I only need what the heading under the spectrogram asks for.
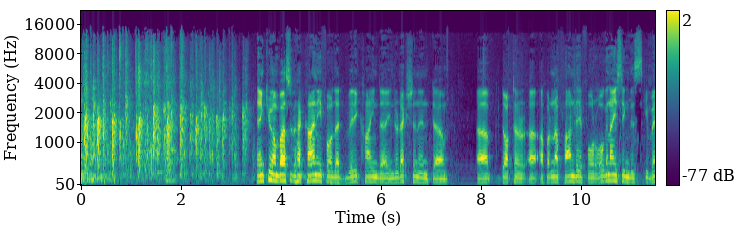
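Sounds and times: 
audience applause: 0.0 - 3.5
speech: 3.5 - 11.4.

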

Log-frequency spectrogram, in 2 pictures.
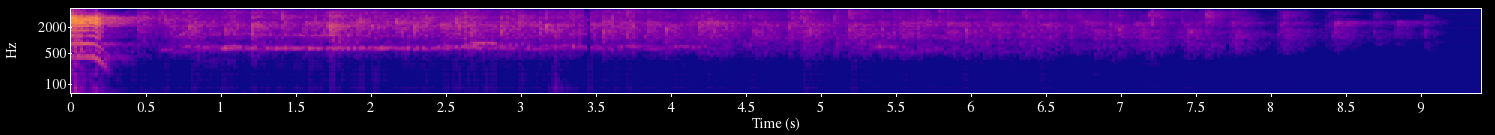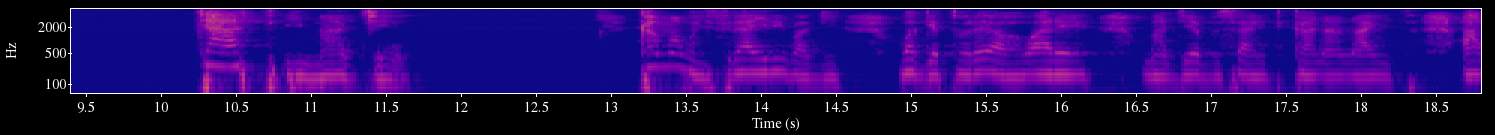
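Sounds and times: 
church congregation applauding during a Sunday service: 0.0 - 9.2
speech: 11.2 - 11.8, 13.4 - 18.7.

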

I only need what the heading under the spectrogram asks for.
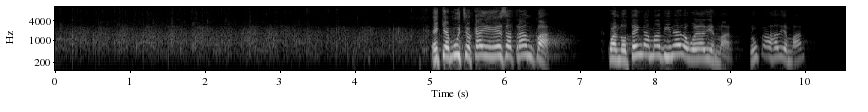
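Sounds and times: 
audience applause: 0.0 - 5.0
speech: 5.0 - 6.7, 7.4 - 10.5.

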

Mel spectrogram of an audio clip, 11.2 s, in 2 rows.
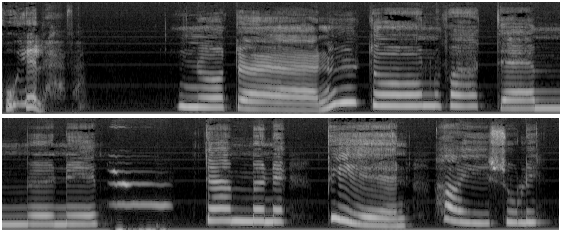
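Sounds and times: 
speech: 0.0 - 0.6, 1.8 - 6.9, 7.6 - 11.1
small cat meowing: 6.6 - 7.4.

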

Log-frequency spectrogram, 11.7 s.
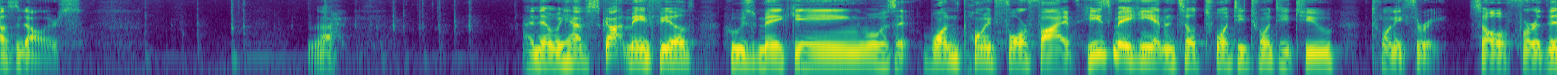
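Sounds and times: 
speech: 0.0 - 0.7, 2.3 - 2.6, 3.9 - 11.6
typing numbers on a computer keyboard: 1.0 - 4.0.

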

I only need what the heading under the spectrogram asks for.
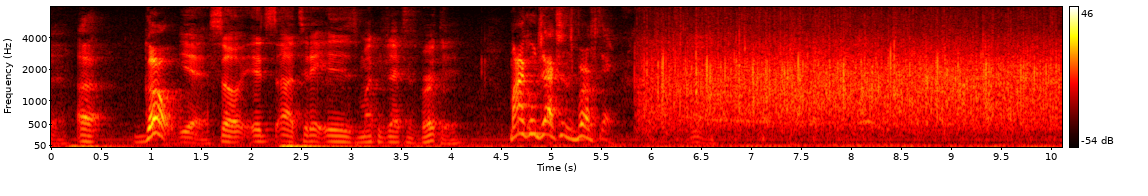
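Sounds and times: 
speech: 0.3 - 5.7
applause sound effect: 5.9 - 10.1.

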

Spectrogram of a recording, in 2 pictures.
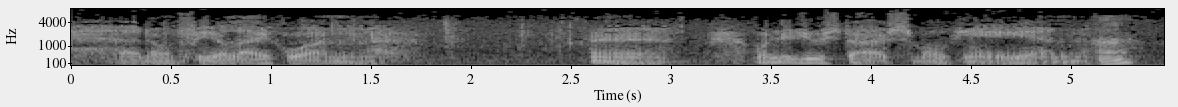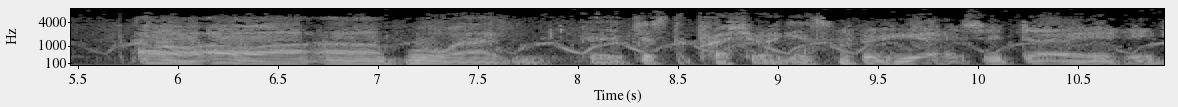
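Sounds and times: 
speech: 0.2 - 1.8, 2.6 - 10.9
ambulance siren: 5.1 - 10.9.

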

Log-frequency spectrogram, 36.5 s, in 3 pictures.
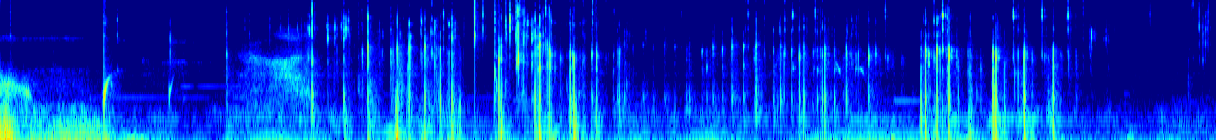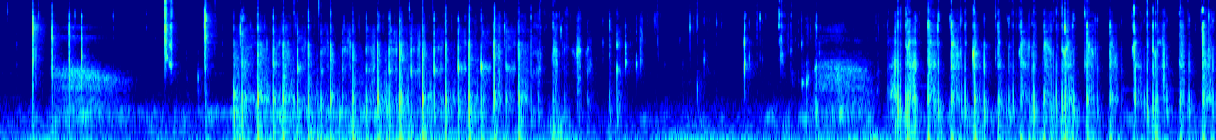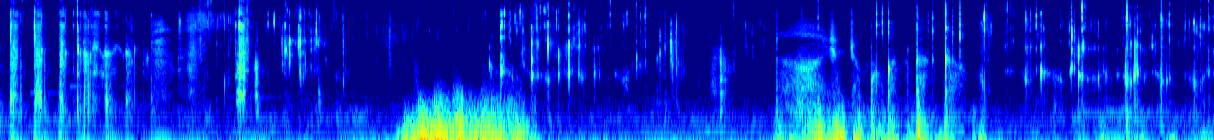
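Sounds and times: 
mouth sounds of wet clicks, smacks and pops: 1.0 - 11.1, 11.9 - 27.8, 29.0 - 36.4
short low thumps or breathy rumbles: 28.4 - 29.4.

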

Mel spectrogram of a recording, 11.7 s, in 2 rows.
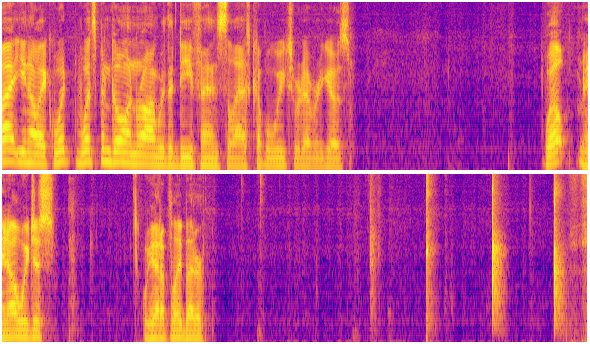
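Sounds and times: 
speech: 0.0 - 3.6, 5.4 - 6.6, 7.2 - 8.0
slow clap: 9.6 - 11.6.

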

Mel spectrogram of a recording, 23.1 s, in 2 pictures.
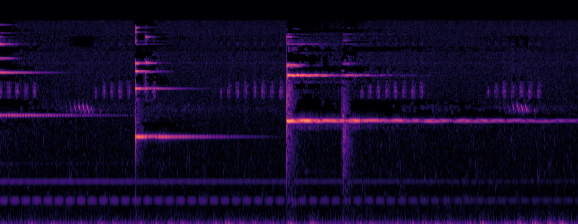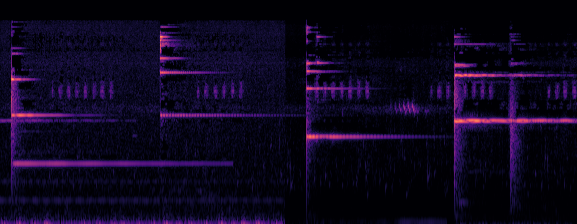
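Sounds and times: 
low steady hum: 0.0 - 17.3
sustained tone: 0.0 - 17.3
chimes ringing against Tibetan bowls: 0.0 - 19.3, 20.6 - 23.0.

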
